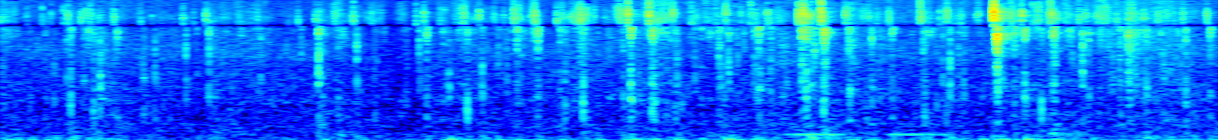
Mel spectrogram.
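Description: Typing on a computer keyboard: irregular light key clicks over a low background hum, with one sharper click about five seconds in.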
